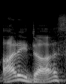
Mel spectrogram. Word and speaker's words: Adidas: But then you go to Adidas. I believe I'm pronouncing that right.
